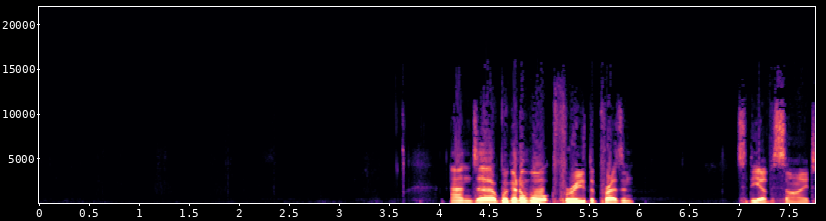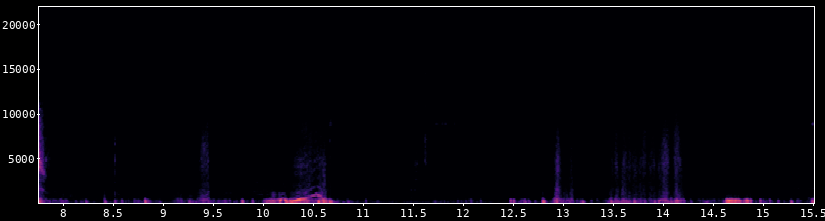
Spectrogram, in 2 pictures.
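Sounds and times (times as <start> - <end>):
speech: 4.1 - 6.0, 7.0 - 7.9
zipper being pulled open: 9.2 - 10.9, 12.9 - 15.1.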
